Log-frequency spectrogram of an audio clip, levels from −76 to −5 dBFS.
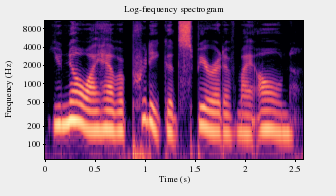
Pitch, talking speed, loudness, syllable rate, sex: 180 Hz, 255 wpm, -19 LUFS, 5.2 syllables/s, female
